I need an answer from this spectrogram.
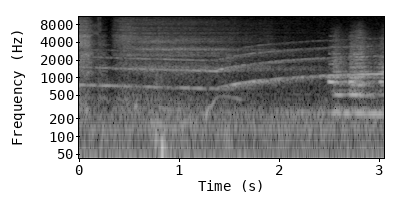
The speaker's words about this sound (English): It's not the ice cream truck, people. We're used to the ice cream truck coming by at this time. It would be the fire truck.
